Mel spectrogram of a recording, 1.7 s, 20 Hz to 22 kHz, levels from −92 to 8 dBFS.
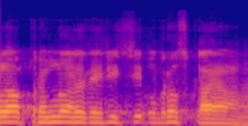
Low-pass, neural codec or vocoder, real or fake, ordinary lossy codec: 14.4 kHz; codec, 32 kHz, 1.9 kbps, SNAC; fake; Opus, 24 kbps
